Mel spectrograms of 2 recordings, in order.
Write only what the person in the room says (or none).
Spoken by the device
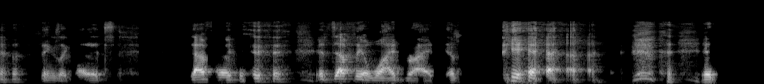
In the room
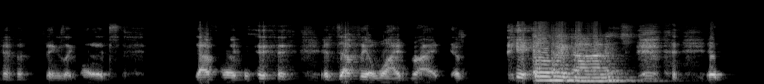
Oh my gosh.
